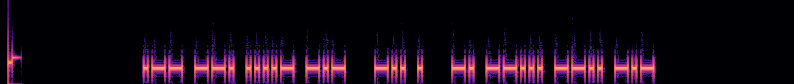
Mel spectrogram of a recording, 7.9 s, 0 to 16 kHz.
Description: Morse code, heard as a keyed tone, about 28 wpm, 700 Hz. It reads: WG4K DE N7ZK
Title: USA Callsign DE Callsign - 4 Characters - 28wpm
